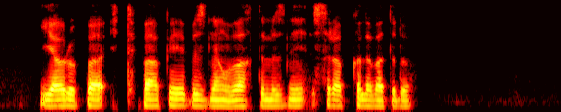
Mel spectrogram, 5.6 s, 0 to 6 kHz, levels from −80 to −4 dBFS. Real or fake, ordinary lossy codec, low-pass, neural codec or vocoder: fake; Opus, 64 kbps; 5.4 kHz; vocoder, 22.05 kHz, 80 mel bands, WaveNeXt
